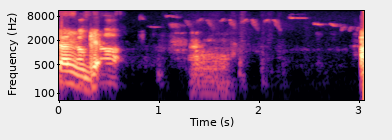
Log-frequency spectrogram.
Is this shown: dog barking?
yes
